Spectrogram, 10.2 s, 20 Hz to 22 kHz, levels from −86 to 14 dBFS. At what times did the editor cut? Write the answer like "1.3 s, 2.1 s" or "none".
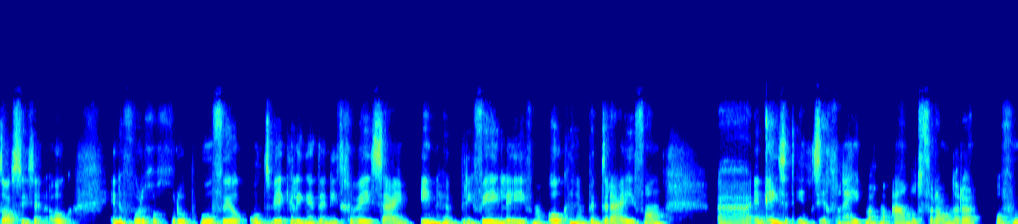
none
